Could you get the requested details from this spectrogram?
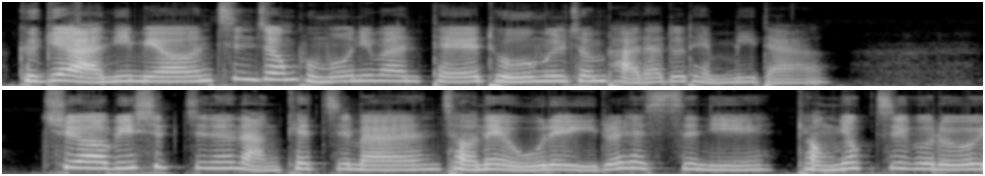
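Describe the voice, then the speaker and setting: A woman's voice: medium pitch, smooth, no room sound, studio quality. A woman reading a first-person confessional story aloud in a dramatic, scripted way, throwing herself into the quoted outbursts. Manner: dramatic confessional telling, bursting into loud acted shouts. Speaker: story narrator.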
